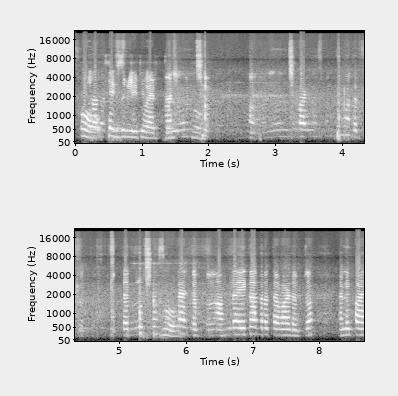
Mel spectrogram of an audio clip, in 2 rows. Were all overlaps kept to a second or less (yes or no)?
yes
